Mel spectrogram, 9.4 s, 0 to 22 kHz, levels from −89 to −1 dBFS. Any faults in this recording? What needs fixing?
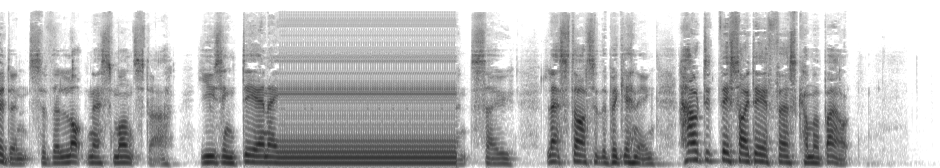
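A system hang loop runs from 2.81 to 4.57 s, right after "monster using". One 23.22 ms slice repeats about 76 times. That gives a steady 43.1 Hz buzz, which fits a 1024-sample ring buffer replaying while the driver stalled. Fix the driver or system stall, and add a watchdog that mutes output when the buffer stops refilling.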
